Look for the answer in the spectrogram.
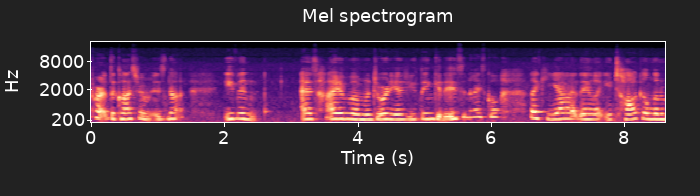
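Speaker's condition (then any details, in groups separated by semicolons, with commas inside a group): Cerebral palsy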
